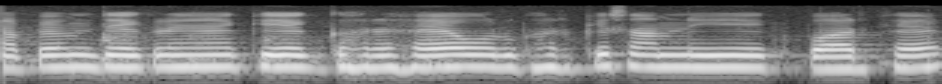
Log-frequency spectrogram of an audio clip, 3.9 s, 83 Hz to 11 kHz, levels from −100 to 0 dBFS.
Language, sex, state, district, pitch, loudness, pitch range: Hindi, female, Delhi, New Delhi, 220 Hz, -14 LUFS, 220-225 Hz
